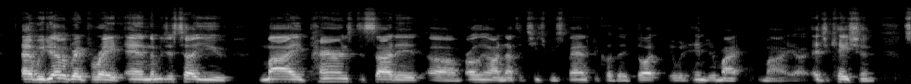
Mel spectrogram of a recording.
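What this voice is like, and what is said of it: Brooklyn New York accent. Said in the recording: “I'm originally from Brooklyn, New York, if you can't tell from my accent.”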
